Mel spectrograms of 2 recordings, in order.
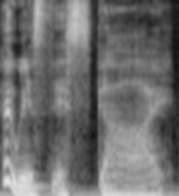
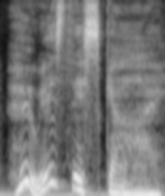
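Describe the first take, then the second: First: It is said in a hostile, negative tone. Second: It is said in a friendly, positive tone. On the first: The speaker is annoyed or dismissive. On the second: The speaker is pleased and interested.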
